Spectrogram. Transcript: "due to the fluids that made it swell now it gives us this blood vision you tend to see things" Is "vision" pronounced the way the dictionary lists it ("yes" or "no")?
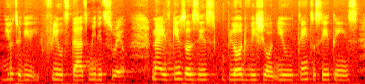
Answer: no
